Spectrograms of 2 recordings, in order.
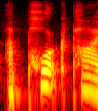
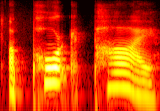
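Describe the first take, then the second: First: Softer echo of "A pork pie"; quiet repeat. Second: Very slow "A pork pie" with stress on "pork"; slow announcing. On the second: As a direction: reveal "A pork pie" slowly, like a menu item. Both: Shown as a demonstration.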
